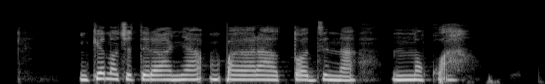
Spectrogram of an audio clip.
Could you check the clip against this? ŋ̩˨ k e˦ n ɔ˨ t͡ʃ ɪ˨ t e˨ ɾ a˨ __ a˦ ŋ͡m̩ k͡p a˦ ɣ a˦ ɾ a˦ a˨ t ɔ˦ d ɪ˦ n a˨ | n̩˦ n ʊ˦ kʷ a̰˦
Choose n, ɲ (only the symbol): ɲ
